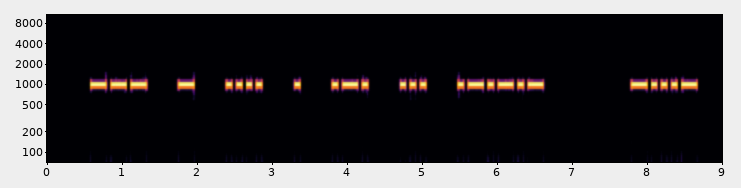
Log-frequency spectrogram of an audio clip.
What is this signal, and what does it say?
Morse code, heard as a keyed tone, about 18 wpm, spaced as for 12 wpm, 1000 Hz. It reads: OTHERS. <BT>
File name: qotdfiles / 12wpm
